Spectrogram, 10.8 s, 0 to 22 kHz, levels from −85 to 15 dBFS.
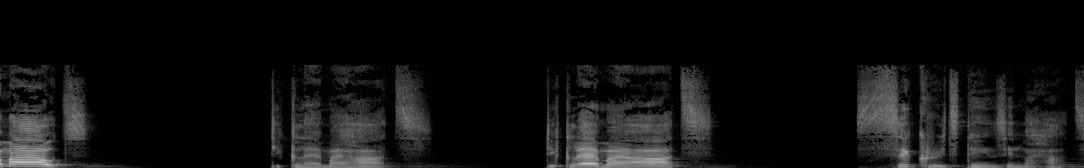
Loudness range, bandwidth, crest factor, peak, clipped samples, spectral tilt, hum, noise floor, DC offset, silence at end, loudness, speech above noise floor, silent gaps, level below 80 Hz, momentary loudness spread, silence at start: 10 LU; 13.5 kHz; 22 dB; -6 dBFS; under 0.1%; -3 dB/octave; none; under -90 dBFS; under 0.1%; 0 s; -25 LUFS; over 65 dB; none; -80 dBFS; 22 LU; 0 s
